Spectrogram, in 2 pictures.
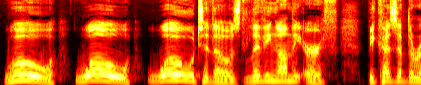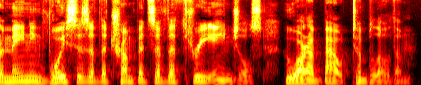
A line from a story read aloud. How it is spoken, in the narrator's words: an eagle flying directly overhead, crying in a loud voice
